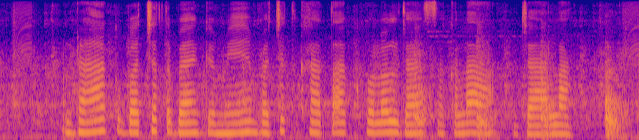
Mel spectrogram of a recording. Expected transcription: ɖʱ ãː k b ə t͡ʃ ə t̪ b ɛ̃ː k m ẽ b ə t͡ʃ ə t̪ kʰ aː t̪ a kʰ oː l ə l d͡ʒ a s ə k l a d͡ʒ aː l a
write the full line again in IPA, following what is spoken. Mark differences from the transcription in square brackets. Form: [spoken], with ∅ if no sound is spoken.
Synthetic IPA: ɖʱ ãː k b ə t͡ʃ ə t̪ b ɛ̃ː k m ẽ b ə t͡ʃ ə t̪ kʰ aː t̪ a kʰ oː l ə l d͡ʒ a s ə k l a d͡ʒ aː l a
